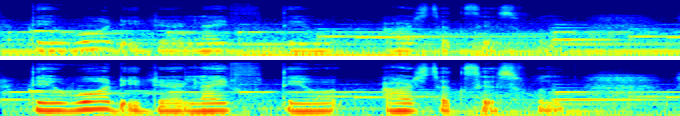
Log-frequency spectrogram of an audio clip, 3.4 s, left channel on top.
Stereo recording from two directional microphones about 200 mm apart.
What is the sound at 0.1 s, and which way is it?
Speech, 50° right (ahead or behind).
